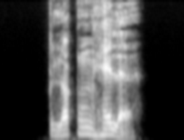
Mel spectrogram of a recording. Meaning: inflection of glockenhell: 1. strong/mixed nominative/accusative feminine singular 2. strong nominative/accusative plural 3. weak nominative all-gender singular
- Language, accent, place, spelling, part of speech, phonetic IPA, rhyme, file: German, Germany, Berlin, glockenhelle, adjective, [ˈɡlɔkn̩ˈhɛlə], -ɛlə, De-glockenhelle.ogg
